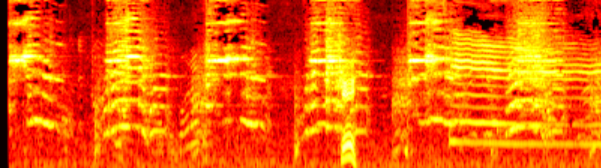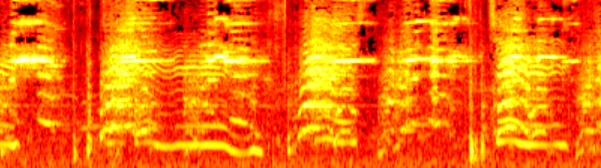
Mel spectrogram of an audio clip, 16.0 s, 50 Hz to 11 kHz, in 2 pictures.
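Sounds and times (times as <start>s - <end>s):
child making held vowel sounds: 6.0s - 8.3s, 10.0s - 11.6s.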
